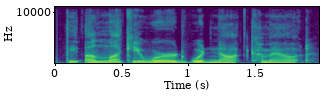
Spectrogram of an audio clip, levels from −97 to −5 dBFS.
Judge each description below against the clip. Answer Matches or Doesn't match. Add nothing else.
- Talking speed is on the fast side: Matches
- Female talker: Matches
